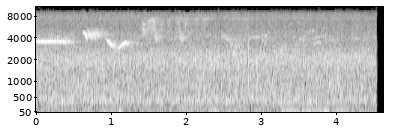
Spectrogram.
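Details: A blue-and-white flycatcher sings in the Kaisho forest early on the morning of 29 April: a brief phrase of clear, high whistles with a falling slur in the opening second, then fainter notes over a steady hiss of forest noise.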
